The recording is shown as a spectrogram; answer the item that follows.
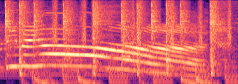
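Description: A long, drawn-out cat meow that rises a little and then slowly falls in pitch across about two seconds, laid over a birthday-song backing with a steady beat.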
